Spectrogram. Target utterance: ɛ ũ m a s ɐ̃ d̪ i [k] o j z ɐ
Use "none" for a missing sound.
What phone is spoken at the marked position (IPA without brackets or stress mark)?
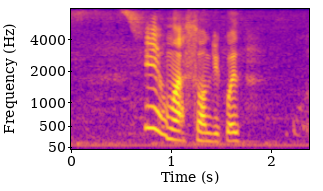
k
